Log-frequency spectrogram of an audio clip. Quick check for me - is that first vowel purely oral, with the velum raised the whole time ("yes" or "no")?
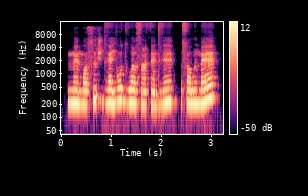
no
